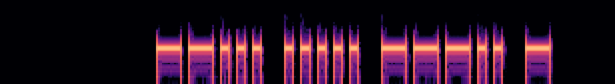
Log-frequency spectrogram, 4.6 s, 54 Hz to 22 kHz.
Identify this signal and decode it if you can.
Morse code, heard as a keyed tone, about 20 wpm, 700 Hz. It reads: 758T
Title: Common Cut Numbers - 4-Digit 20wpm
